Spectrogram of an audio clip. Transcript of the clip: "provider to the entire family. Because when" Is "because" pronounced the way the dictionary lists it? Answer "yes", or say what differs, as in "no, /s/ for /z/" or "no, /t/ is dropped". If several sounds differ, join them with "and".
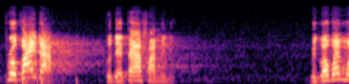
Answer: no, /s/ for /z/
